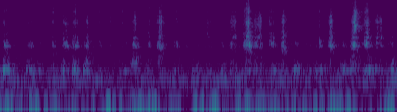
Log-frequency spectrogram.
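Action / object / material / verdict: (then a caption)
scrape / wax-coated scratch-art paper scratched with a wooden stylus / coated paper / none. A wooden stylus scratches lines into a flat, thin, solid black wax-coated scratch-art card. Quick, irregular bursts of dry, bright scratching repeat throughout at a quiet level, each stroke cutting off sharply. A faint low hum sits steadily underneath.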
